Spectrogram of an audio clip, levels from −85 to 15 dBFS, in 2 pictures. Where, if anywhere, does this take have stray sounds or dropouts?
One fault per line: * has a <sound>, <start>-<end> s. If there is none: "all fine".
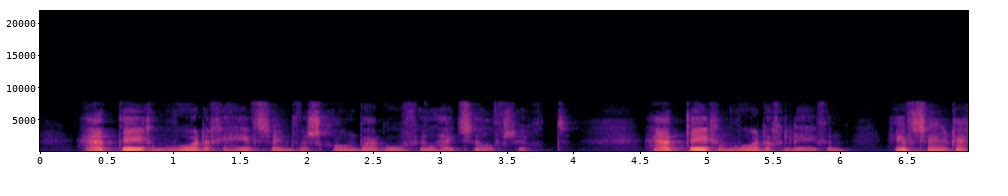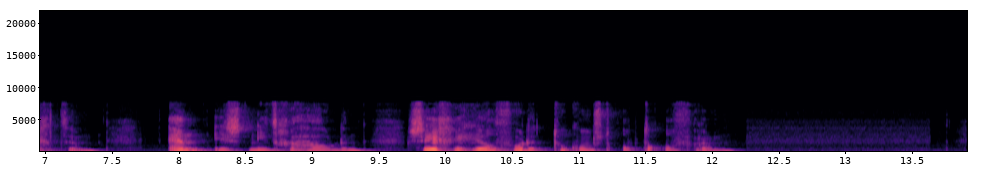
all fine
